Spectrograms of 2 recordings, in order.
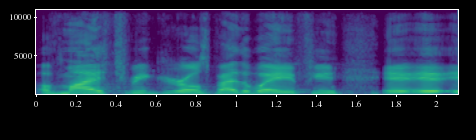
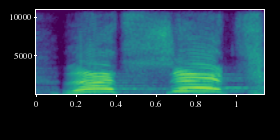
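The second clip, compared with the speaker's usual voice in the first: very loud, high, all-out top-of-lungs yell; 10 semitones higher, 11 dB louder than usual. A parent retells finally having enough of their kids, retelling a top-of-lungs yell. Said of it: "I just yelled at the top of my lungs".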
